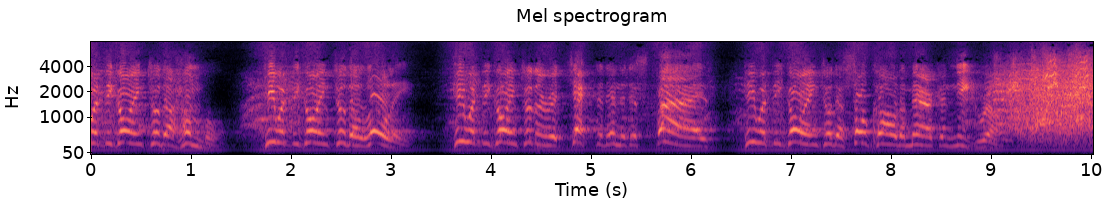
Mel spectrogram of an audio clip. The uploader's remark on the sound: Memorial Service April 28 1962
